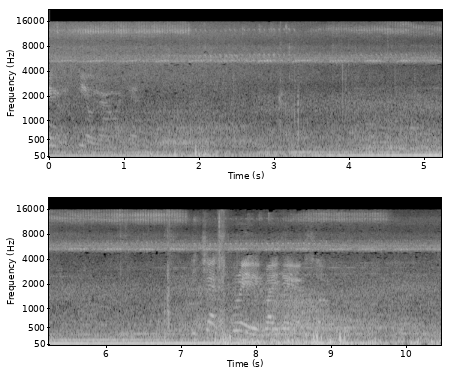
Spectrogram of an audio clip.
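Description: Distant crop-duster airplane engine, a low steady drone that swells through the middle and then eases. Crickets chirr steadily in the background.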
